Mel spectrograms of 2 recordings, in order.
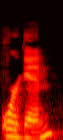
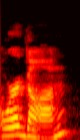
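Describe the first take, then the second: First: Oregon is pronounced the way locals say it. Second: Oregon is pronounced the way outsiders say it. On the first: The speaker calls it right. "I'm actually from Oregon" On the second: The speaker calls it wrong. "not Oregon"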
